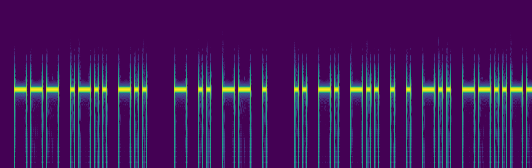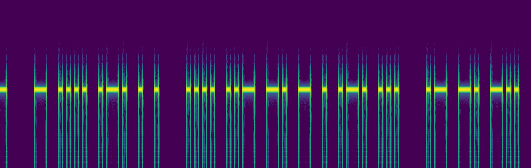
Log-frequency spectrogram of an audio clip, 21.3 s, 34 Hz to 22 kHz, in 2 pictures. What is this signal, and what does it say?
Morse code, heard as a keyed tone, about 15 wpm, 700 Hz. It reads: OLD TIME INDEED, THREE HUNTERS AND
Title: A Sound Of Thunder 15wpm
